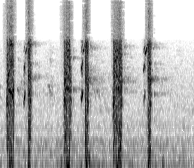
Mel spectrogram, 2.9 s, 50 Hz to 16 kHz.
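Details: Peregrine falcon, a Belgian female, at Tilburg Westpoint on 27 June 2024 at 08:08; six harsh, grating bursts in close pairs and singles, rich in overtones, spaced over three seconds.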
